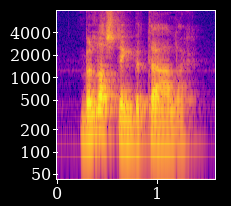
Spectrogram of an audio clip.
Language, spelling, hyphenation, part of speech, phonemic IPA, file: Dutch, belastingbetaler, be‧las‧ting‧be‧ta‧ler, noun, /bəˈlɑs.tɪŋ.bəˌtaː.lər/, Nl-belastingbetaler.ogg
- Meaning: taxpayer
